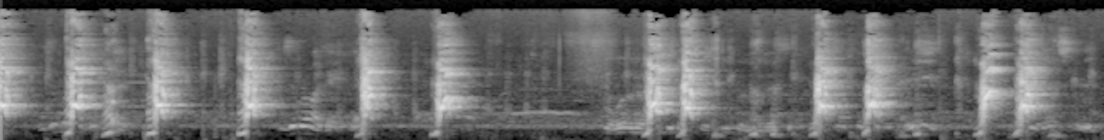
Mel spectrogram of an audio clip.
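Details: A Lhasa Apso puppy reacting to a new toy barks in sharp, high, yappy bursts, about one each second, with a brief pause midway.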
